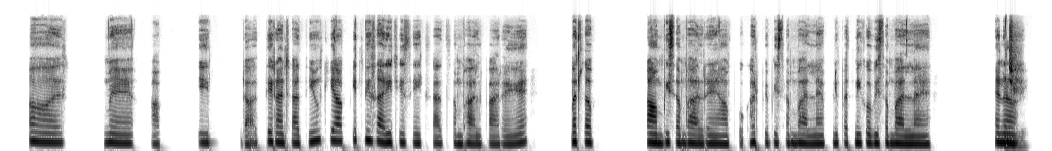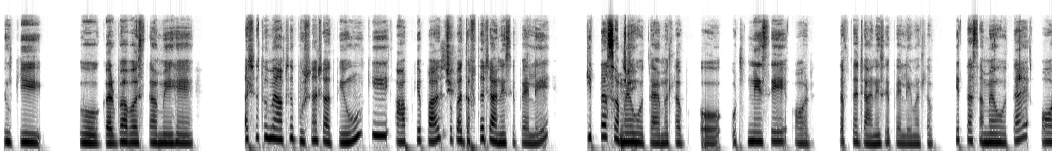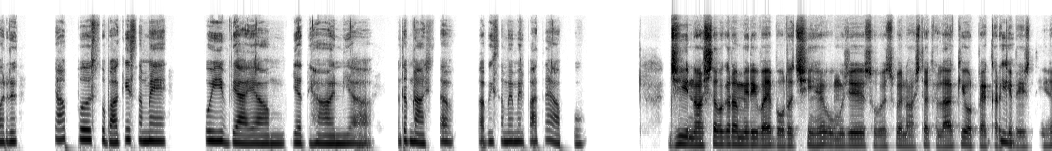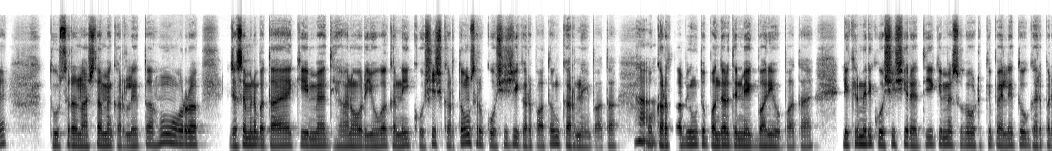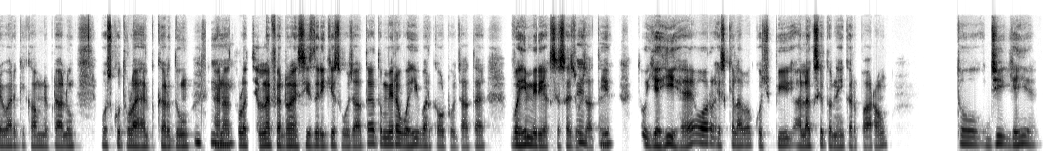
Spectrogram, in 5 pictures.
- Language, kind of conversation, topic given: Hindi, advice, आप सुबह की तनावमुक्त शुरुआत कैसे कर सकते हैं ताकि आपका दिन ऊर्जावान रहे?
- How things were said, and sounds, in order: tapping; in English: "वाइफ़"; sniff; in English: "हेल्प"; in English: "वर्कआउट"; in English: "एक्सरसाइज़"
